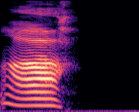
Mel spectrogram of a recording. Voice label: Emote Negative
